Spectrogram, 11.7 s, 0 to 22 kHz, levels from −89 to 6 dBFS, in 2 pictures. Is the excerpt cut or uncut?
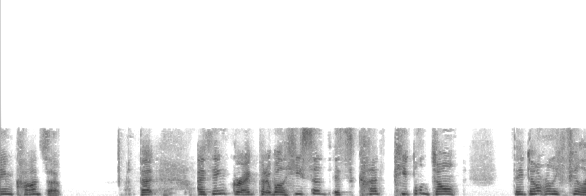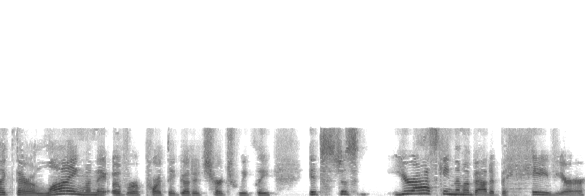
uncut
